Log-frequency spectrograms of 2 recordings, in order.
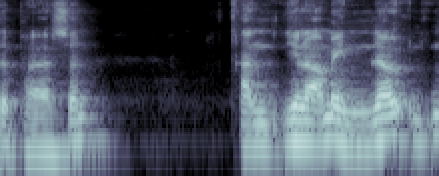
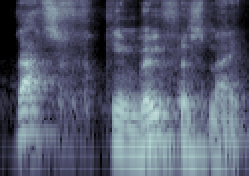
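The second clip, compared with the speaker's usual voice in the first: ordinary delivery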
